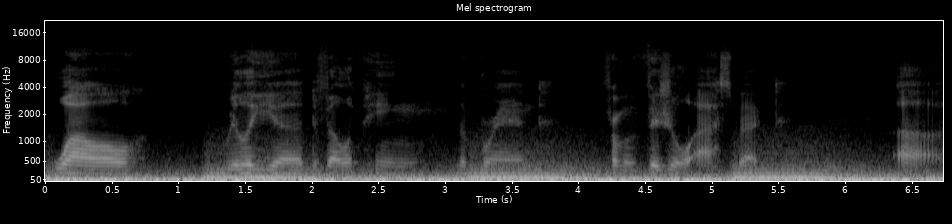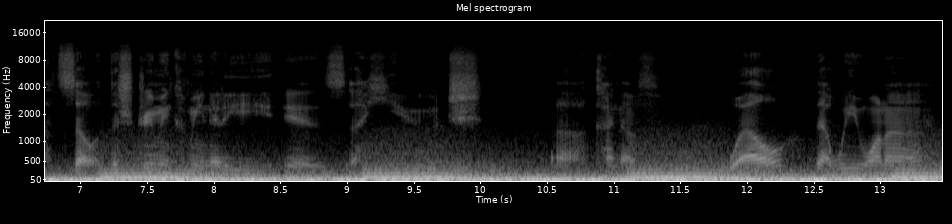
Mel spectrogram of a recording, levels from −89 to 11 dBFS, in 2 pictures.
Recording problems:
low rumble; loud; throughout; 3 dB below the speech

